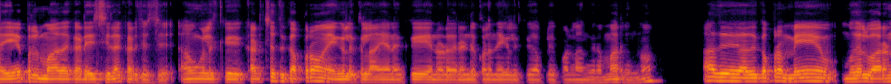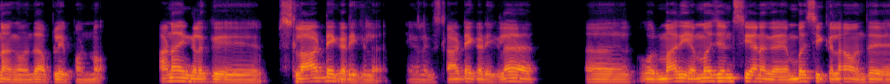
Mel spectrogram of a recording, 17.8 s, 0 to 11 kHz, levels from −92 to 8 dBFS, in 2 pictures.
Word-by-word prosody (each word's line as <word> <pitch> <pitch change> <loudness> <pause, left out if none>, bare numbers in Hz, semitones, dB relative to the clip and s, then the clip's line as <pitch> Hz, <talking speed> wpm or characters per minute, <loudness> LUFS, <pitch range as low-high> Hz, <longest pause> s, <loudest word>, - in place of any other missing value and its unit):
April 125 0 0
மாத 110 0 +3
கடைசியில 105 +2 +1
கிடைச்சுச்சு. 95 -4 -4 0.2
அவங்களுக்கு 110 -1 0 0.2
கிடைச்சதுக்கு 120 +3 -1
அப்புறம் 135 +4 +1
எங்களுக்கெல்லாம் 100 -1 0
எனக்கு 95 +1 -4 0.2
என்னோட 95 0 -2
2 95 0 -3
குழந்தைகளுக்கு 95 -1 -5
அப்ளை 95 - -11
பண்ணலாங்குற 95 -1 -8
மாரி 105 -2 -3
இருந்தோம். 110 +11 -7 0.6
அது 145 -1 +6 0.2
அதுக்கப்புறம் 130 +1 +3
மே 130 - +4 0.5
முதல் 120 +1 +3
வாரம் 115 +1 +3
நாங்க 100 -2 -1
வந்து 100 +2 0
அப்ளை 100 +1 -1
பண்ணோம். 95 +1 -6 0.6
ஆனா 135 +3 +2
எங்களுக்கு 110 -3 +1 0.7
ஸ்லாட்டே 130 +4 +3
கிடைக்கல்ல. 95 -3 -1 0.3
எங்களுக்கு 95 -1 -10
ஸ்லாட்டே 105 +2 -1
கிடைக்கலை. 105 +5 0 0.8
ஆ - - -2 0.6
ஒரு 105 0 +1
மாரி 125 +3 +3
எமர்ஜென்சி 130 +1 +2 0.2
நாங்க 105 -2 +2
எம்பஸிக்லாம் 115 -1 +1
வந்து 105 +2 -1
110 Hz, 130 wpm, -23 LUFS, 95-125 Hz, 0.8 s, அது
